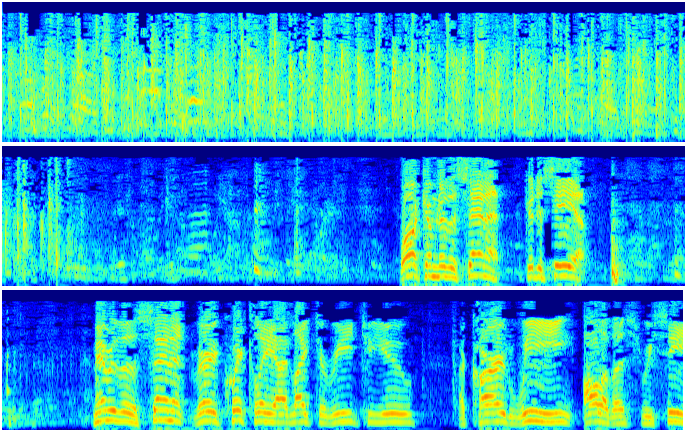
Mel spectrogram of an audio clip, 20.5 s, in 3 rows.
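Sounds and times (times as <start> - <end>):
students and senators clapping: 0.0 - 7.9
laughter: 5.8 - 10.4, 13.0 - 14.4
speech: 10.9 - 12.8, 14.6 - 20.4.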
